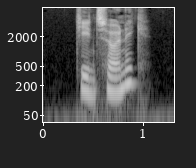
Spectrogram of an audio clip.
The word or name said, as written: gin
